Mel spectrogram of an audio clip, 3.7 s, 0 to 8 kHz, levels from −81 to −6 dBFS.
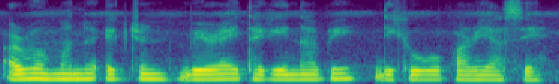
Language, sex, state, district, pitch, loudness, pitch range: Nagamese, male, Nagaland, Kohima, 125 Hz, -17 LUFS, 120-135 Hz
